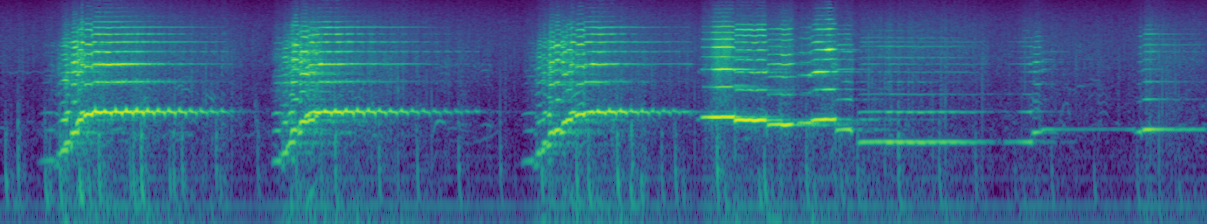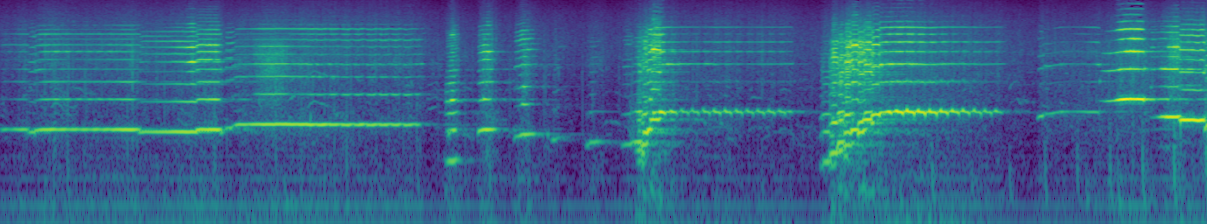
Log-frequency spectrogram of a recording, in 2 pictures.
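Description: Solo harmonica music from the film score. Long notes swoop upward and are held with a wavering vibrato, a phrase repeated several times. In the middle is a calmer stretch of held notes, and about two-thirds of the way in comes a quick run of short notes.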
